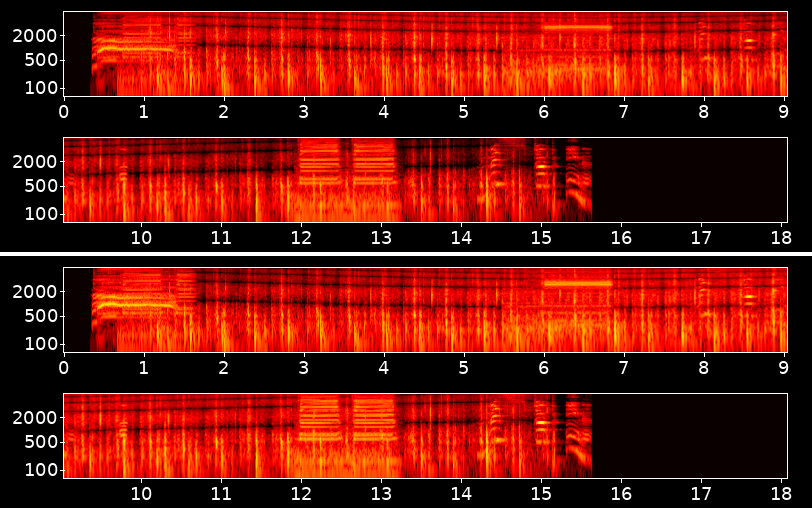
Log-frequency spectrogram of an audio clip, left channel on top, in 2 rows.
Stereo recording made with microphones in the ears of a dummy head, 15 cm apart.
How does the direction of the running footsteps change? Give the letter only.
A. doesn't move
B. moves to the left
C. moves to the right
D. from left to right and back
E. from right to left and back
C.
